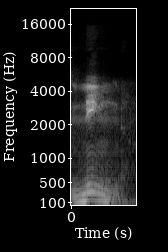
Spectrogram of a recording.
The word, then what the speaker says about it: Ng: family like literally cry it's pronounced ning I have a friend with the same last name um I Heard media say in so you know I don't know how we're going to pronounce it here um I didn't actually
